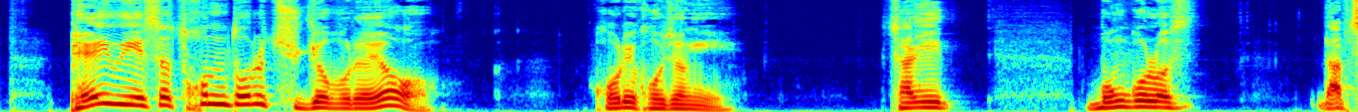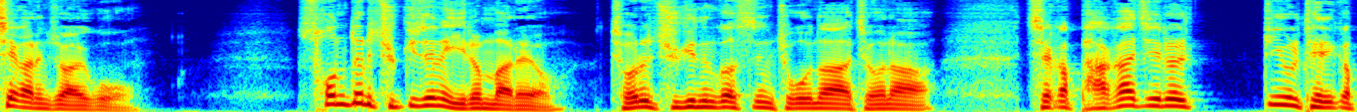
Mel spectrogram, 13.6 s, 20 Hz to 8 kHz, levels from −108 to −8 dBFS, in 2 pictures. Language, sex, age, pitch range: Korean, male, 40-59, 125-195 Hz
